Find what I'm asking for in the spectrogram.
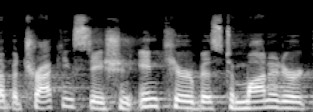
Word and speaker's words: Kiribati: Kiribati, it's spelled Kiribati, but it's pronounced Kiribati. Long story.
